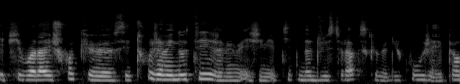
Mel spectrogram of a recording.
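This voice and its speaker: A woman talks at a fairly quick pace in a bright, sharp tone. Her intonation stays fairly even. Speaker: vlogger. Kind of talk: casual vlog monologue. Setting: at home. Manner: fast; hesitant, many fillers.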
